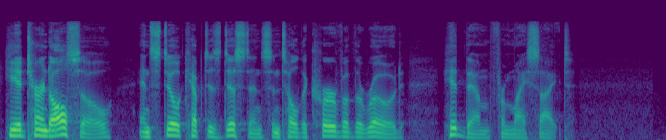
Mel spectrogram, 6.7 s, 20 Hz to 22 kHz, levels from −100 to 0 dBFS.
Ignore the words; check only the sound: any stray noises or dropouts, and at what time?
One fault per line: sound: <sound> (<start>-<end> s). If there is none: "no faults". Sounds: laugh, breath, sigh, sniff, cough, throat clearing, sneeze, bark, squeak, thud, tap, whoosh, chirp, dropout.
no faults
